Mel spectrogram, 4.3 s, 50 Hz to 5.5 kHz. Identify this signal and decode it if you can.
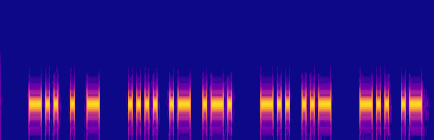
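Morse code, heard as a keyed tone, about 29 wpm, 600 Hz. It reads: DET HAR DU DA
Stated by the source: Fast (QRQ) Morse at 29 wpm, from CW med Gnister.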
